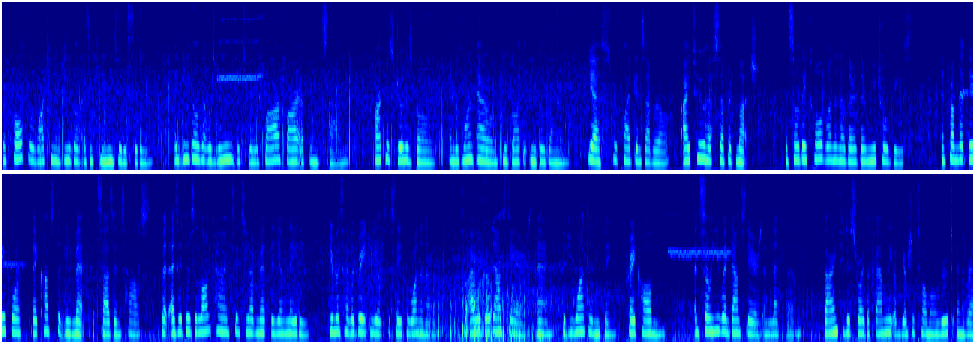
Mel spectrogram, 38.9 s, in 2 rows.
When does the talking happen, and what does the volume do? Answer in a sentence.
You can hear the talking from 0.0 to 38.8 s, at a steady volume.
